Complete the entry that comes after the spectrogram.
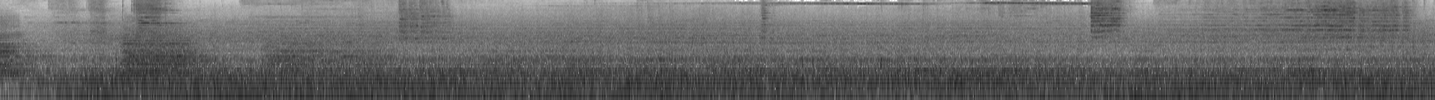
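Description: Freight train cars rolling past at trackside, a steady rumble of steel wheels on rail. Short bouts of high-pitched wheel squeal from the flanges on the curve come a few seconds in, around eight seconds, a little past twenty seconds and again near the end.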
